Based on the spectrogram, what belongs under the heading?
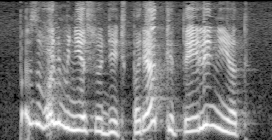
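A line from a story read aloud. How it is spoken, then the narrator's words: Snorting. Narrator (Russian): фыркнула Листвечка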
